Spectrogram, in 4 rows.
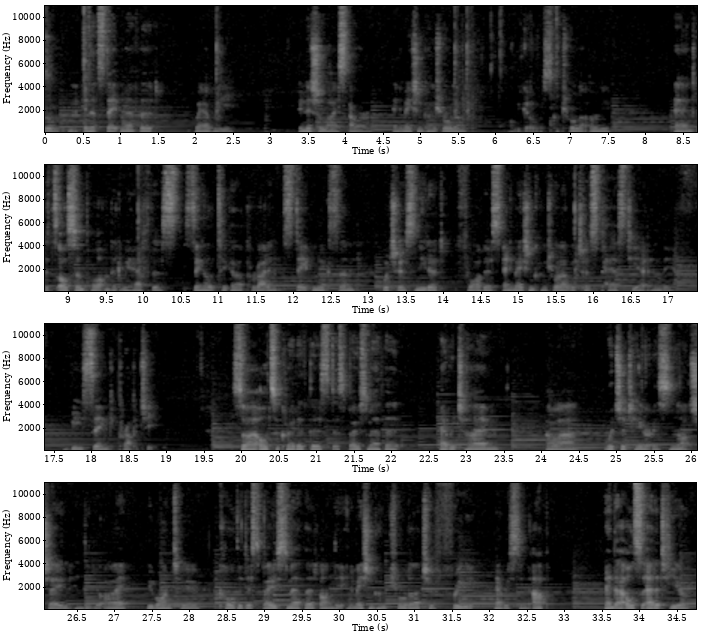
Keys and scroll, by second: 3.1 ctrl+v, 6.7 Return.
